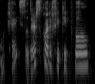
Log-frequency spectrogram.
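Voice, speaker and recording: A woman's voice: fairly high pitch, fairly even intonation, a little fast, creaky, slightly rough. A woman, giving a chatty online talk over a video call, with lots of fillers and self-deprecating asides. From Portugal. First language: Portuguese. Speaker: guest speaker. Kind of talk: online presentation.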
